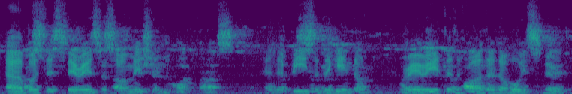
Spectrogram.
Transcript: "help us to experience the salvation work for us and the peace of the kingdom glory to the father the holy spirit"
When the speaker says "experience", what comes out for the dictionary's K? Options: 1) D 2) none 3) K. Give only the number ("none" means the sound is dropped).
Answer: 2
